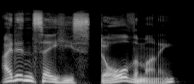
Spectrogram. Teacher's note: You're implying you know who the real thief is and it's not him. Let's move the emphasis to the action word stole.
